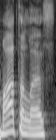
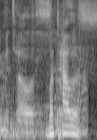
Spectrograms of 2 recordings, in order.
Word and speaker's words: Matalas: hard especially since we've been calling him matalas for like a year now yeah here's his name right here my name is Terry matalis there we go I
